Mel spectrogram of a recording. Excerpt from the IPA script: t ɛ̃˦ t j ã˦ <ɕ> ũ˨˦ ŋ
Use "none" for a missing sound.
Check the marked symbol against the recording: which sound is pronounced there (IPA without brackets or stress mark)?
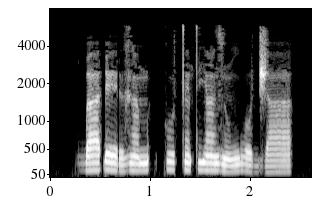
z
